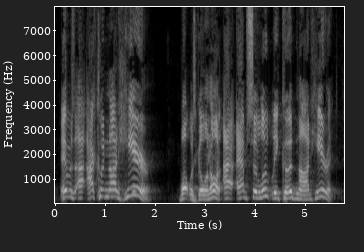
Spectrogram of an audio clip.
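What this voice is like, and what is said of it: Southern American accent. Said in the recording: “I got my Southern accent from my heritage.”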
